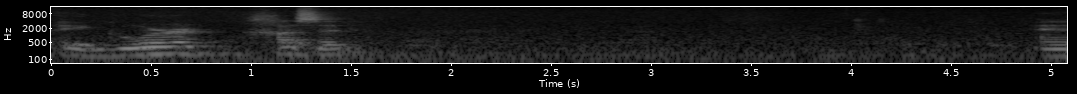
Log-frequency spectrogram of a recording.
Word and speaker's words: Gur: There's also another term that is not related at all called a gur chassid. And it's sometimes pronounced as ger, a ger chassid.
